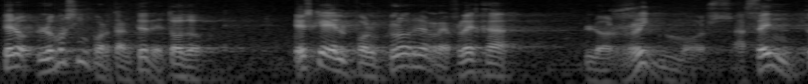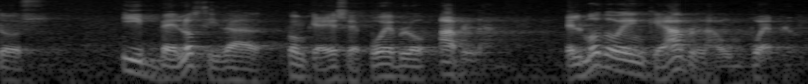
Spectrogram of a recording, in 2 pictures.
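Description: A man's voice: wildly swooping pitch, unhurried, lo-fi sound, exaggerated voice. A man with a Castilian Spanish accent dubbing a lecture on music for young listeners, explaining in a teaching manner and speaking to them directly. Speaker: presenter of a children's concert lecture. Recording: echoey hall with long reverb and faint rumble.

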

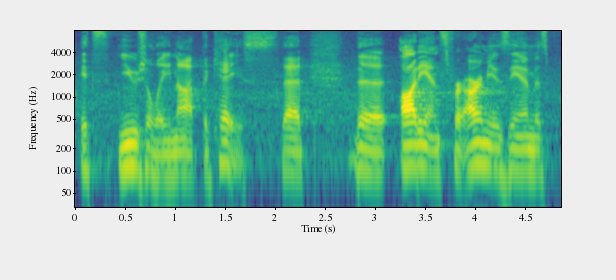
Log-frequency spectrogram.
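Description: Middle-aged male panelist, low-ish voice, reflective, restarts phrases; hall reverb, faint noise. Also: measured pace. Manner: thoughtful, restarts phrases often. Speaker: museum director on a panel. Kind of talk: panel discussion. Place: large hall on a stage before an audience.

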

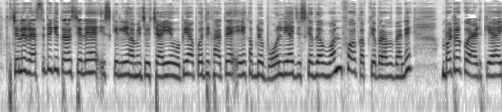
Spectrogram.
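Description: A woman narrating a home cooking video, patiently explaining each step and repeating instructions. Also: high-pitched. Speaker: cooking vlogger. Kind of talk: recipe voice-over narration.

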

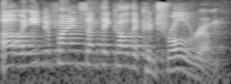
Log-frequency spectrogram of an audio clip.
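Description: A man's voice: sits high, big pitch swings, fast talker, pushed and bright. A young man giving casual, joking commentary while playing a co-op video game. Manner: joking, playful.

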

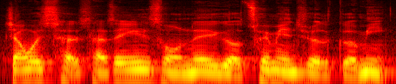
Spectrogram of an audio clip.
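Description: A man's voice: medium pitch, quick pace, dark tone. A man interpreting live in short phrases, sometimes repeating words as he goes.

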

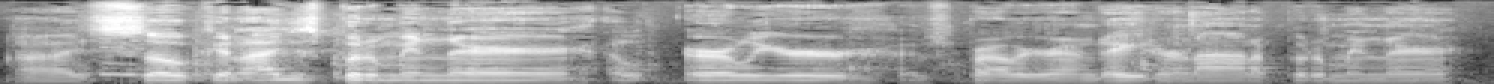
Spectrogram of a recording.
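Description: A man with a low, bright voice talks. He sounds like a hobbyist hosting his own casual vlog, with plain hillbilly phrasing. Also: flat delivery, fairly quick, slight background noise. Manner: folksy hillbilly talk. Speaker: hobbyist host of model-building videos. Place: indoors at a hobby workbench.

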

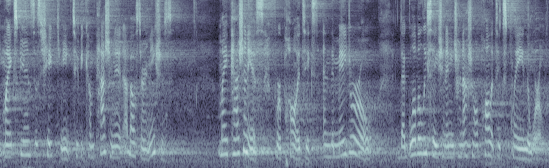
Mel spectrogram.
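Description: A woman's voice: mid-range voice, fairly bright tone. A young woman from Venezuela speaks at a podium in a big arena, earnest and chatty, with a touch of humor. Her voice carries a roomy echo and a long hall reverb, with a faint ambient hum underneath. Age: 20s. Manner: earnest, conversational, lightly humorous. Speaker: student commencement speaker. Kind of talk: graduation speech. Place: large arena stage, at a podium. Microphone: podium microphone.

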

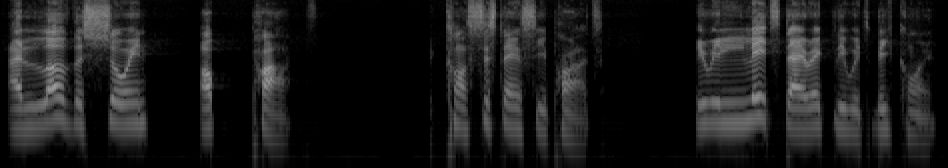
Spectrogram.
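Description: A man's voice: a little high, measured pace, dry recording, clean studio sound, soft background music. A man with a Nigerian accent hosting an event, explaining points to the audience in an instructive way and repeating key ideas. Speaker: event host.

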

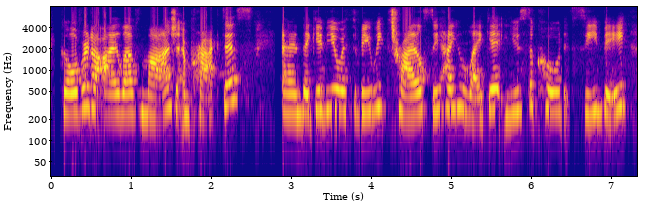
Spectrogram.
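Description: A woman's voice: a little high, fairly bright tone, lo-fi sound. A woman in her forties teaching a live online class at a webcam, explaining step by step with frequent ums. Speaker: mah jongg teacher.

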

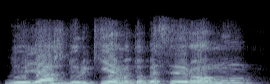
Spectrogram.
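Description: A man from Greece, a former basketball player, telling his own story in a casual interview, animated and fond of repeating little filler words. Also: high-pitched.

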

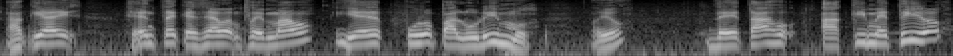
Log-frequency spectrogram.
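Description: A woman's voice: mid-range voice, dry recording. A woman in her eighties complaining wearily in an outdoor interview, into a handheld mic. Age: 80s. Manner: slow, weary complaint. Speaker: displaced elderly woman interviewed. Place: outdoors on open field. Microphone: handheld reporter mic.

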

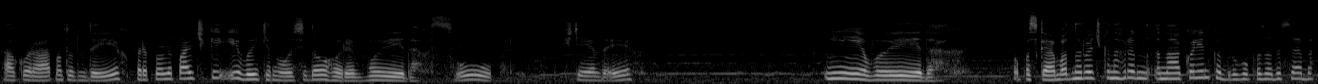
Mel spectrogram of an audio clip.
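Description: Woman running a yoga class, calm breath cues, mellow voice, kinda high, faint outdoor noise behind. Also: normal speed. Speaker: yoga instructor.

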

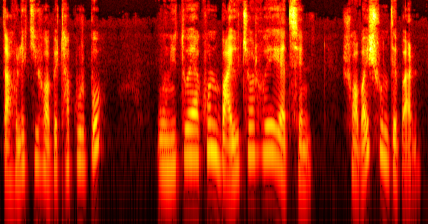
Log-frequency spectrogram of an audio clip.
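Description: A woman voicing a timid young sister-in-law in a spoken ghost story, speaking quietly and nervously. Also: lowish voice, lively intonation, a little slow, dry recording. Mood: fearful.

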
